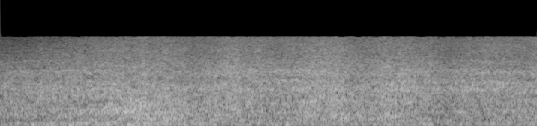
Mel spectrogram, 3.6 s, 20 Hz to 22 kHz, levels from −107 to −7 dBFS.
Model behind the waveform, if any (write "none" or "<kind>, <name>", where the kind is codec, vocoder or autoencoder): vocoder, Vocos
